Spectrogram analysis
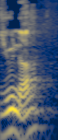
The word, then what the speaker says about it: Una: in Alexandria Dakota territory she attributed her name pronounced Yuna to her father's admiration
